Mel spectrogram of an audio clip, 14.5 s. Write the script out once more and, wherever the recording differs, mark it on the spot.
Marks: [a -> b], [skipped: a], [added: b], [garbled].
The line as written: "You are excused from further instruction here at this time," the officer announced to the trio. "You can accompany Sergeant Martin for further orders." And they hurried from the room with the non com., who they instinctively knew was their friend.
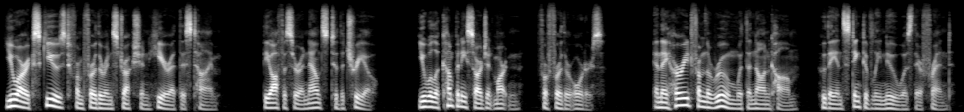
"You are excused from further instruction here at this time," the officer announced to the trio. "You [can -> will] accompany Sergeant Martin for further orders." And they hurried from the room with the non com., who they instinctively knew was their friend.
